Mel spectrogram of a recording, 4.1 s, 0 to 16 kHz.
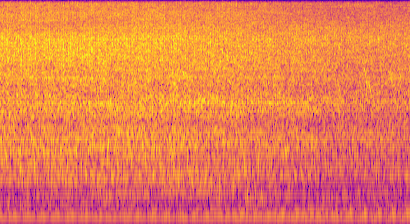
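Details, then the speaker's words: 2005 Ford Mustang GT after replacing the alternator, serpentine belt and tensioner (done while chasing a P0340 camshaft position sensor code): steady, even idle with a smooth low rumble, no knocks, ticks or belt squeal; normal idle after repair. "The new alternator's installed, the serpentine belt and the tensioner, and as you can hear, everything's running good now. Have no issues. Put everything back together. Car's running fine. This is how it's sounding."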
